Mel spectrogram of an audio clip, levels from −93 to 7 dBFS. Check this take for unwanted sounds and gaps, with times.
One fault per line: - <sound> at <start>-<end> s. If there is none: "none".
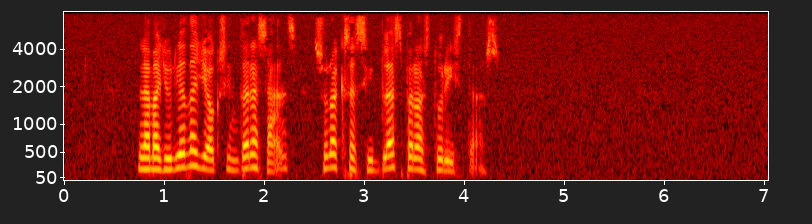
none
